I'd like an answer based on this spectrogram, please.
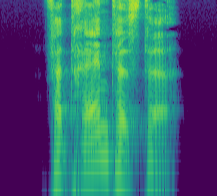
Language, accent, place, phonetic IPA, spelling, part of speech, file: German, Germany, Berlin, [fɛɐ̯ˈtʁɛːntəstə], vertränteste, adjective, De-vertränteste.ogg
- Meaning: inflection of vertränt: 1. strong/mixed nominative/accusative feminine singular superlative degree 2. strong nominative/accusative plural superlative degree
